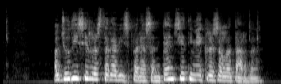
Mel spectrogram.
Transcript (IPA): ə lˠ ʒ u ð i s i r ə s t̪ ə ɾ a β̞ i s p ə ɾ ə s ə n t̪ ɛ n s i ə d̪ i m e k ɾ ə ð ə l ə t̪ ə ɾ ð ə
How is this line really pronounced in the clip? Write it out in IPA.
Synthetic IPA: ə lˠ ʒ u ð i s i r ə s t̪ ə ɾ a β̞ i s p ə ɾ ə s ə n t̪ ɛ n s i ə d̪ i m e k ɾ ə z ə l ə t̪ a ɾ ð ə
